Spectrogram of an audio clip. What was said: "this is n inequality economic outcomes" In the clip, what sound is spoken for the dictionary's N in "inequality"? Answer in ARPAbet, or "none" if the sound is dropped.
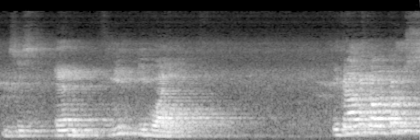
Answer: none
